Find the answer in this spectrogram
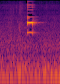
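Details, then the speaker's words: A single short high-pitched beep over a low mechanical hum as a Servo-i ICU ventilator powers on after the rear power switch is toggled. "toggle this little switch over that point the ventilator will start turning on"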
